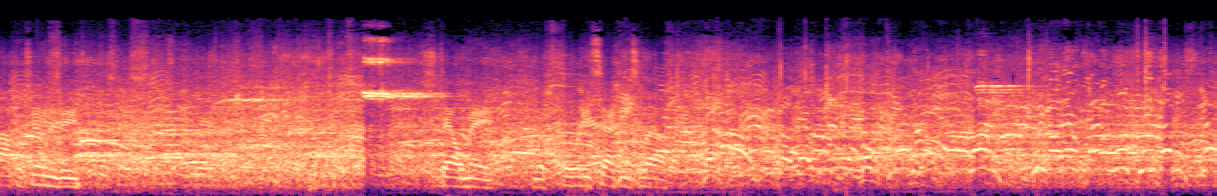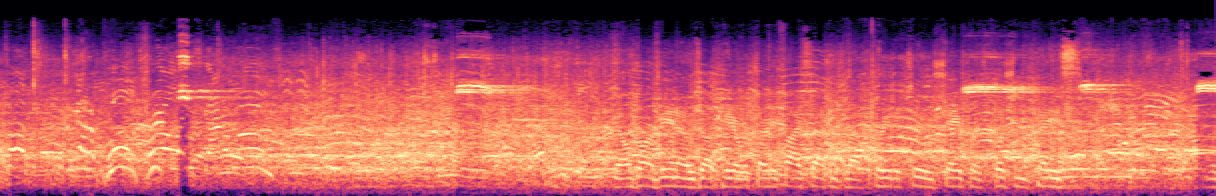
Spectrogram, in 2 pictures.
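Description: Wrestling arena crowd, many voices shouting and calling out at once at a steady loud level, with a few short high tones several seconds apart.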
